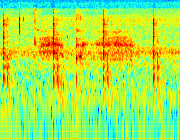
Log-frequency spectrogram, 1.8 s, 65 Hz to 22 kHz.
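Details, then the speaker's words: Eberspächer Airtronic D2 diesel heater that only smokes and fails to start: sharp even ticks about twice a second with no burner roar; dosing pump drawing air in the fuel line. "and actually actually right away we can see that we are pumping air so uh i will stop and uh prime the pump"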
